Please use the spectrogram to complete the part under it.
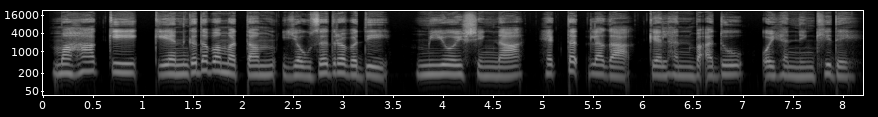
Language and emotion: Manipuri, neutral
